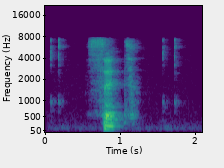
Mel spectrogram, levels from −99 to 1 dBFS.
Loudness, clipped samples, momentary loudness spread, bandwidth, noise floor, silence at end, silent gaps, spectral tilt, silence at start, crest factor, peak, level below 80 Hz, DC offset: -33 LUFS; under 0.1%; 25 LU; 8 kHz; -61 dBFS; 0.85 s; none; -4 dB/octave; 0.2 s; 26 dB; -12 dBFS; -82 dBFS; under 0.1%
